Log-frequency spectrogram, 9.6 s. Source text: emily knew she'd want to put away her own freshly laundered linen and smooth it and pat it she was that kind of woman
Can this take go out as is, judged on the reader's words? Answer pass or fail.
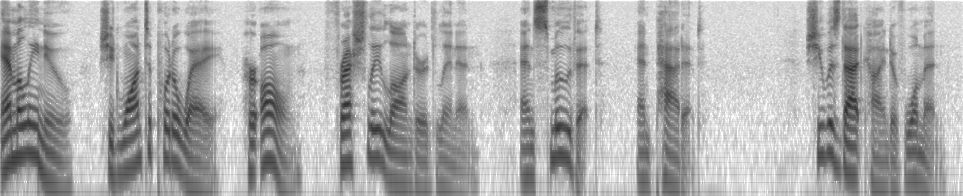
pass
